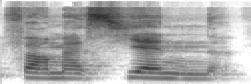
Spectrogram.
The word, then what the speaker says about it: pharmacienne: Un pharmacien, PH, F sound, pharmacien. Une pharmacienne, I pronounce my N.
